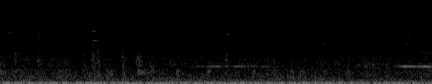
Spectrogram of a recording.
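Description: Freight cars (tank cars and a gondola) rolling slowly past, steel wheels clicking irregularly over the rail under a low steady rumble, with a faint thin squeal twice.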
